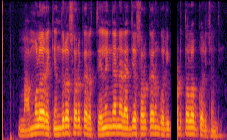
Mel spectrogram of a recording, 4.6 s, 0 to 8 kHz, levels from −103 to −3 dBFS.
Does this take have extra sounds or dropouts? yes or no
yes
